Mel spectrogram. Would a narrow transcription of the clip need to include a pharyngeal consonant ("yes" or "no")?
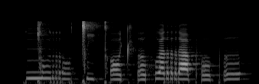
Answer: no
